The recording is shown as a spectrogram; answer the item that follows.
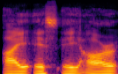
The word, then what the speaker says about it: Isar: people uh so that's the disadvantage so it's i s a r is my first name and it's pronounced isar and the last name is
